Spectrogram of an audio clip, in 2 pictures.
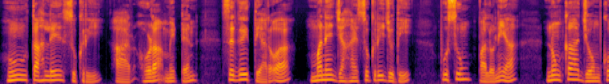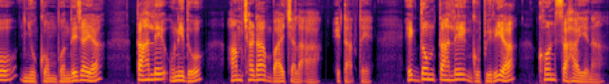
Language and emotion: Santali, neutral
